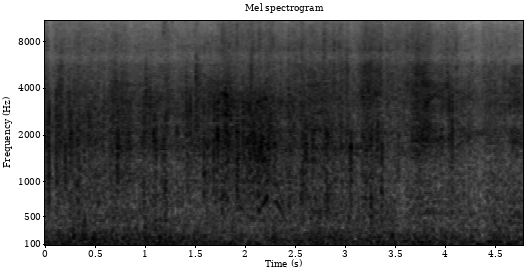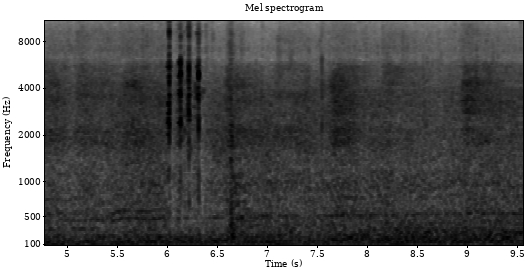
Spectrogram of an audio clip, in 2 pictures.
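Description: Bicycle tyres roll over a paved path.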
